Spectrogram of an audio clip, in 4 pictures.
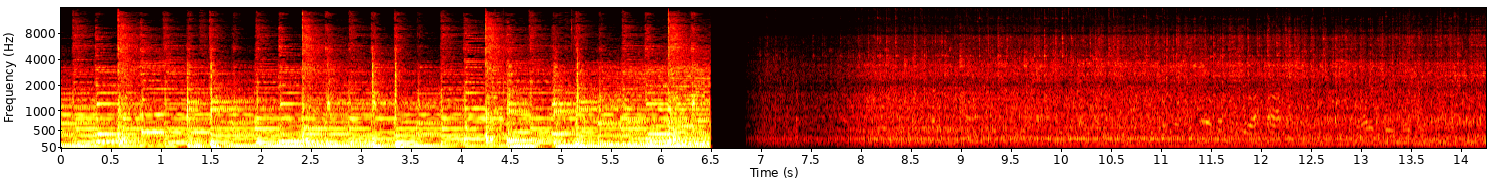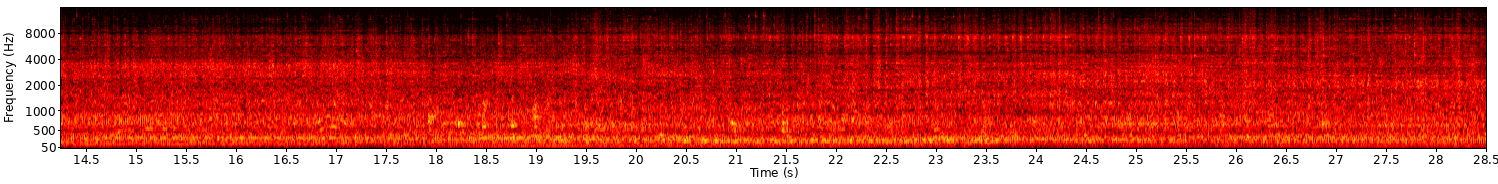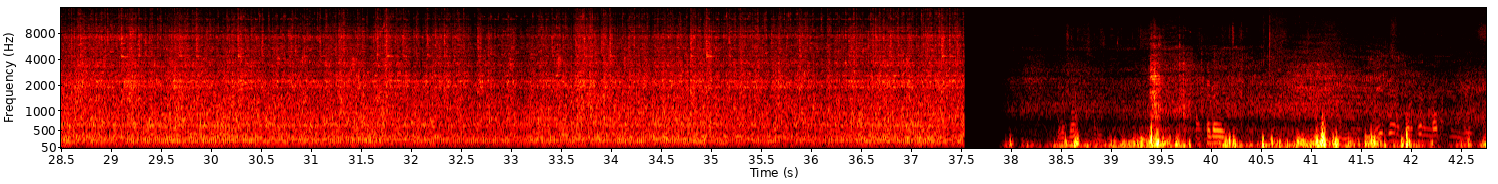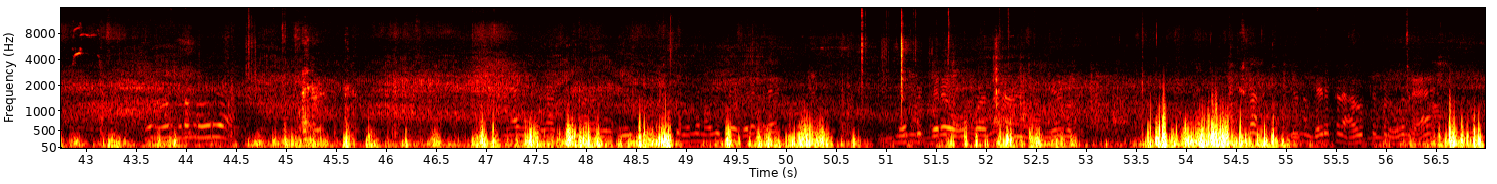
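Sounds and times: indistinct voices talking: 10.5s - 26.0s, 41.5s - 45.8s.

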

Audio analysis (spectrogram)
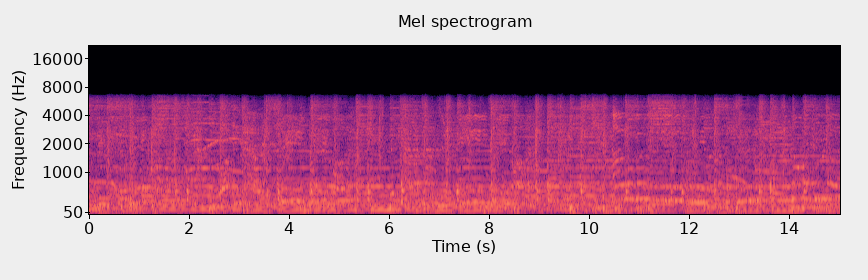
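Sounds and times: man singing: 0.0s - 9.6s, 10.4s - 15.0s
rock band playing: 0.0s - 15.0s.

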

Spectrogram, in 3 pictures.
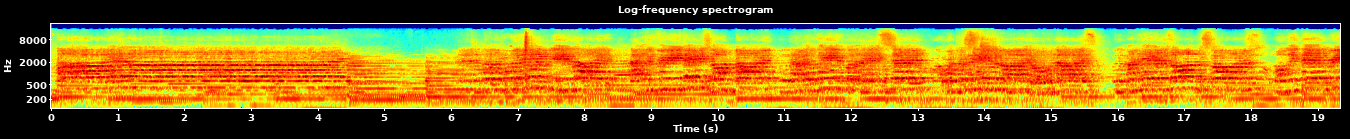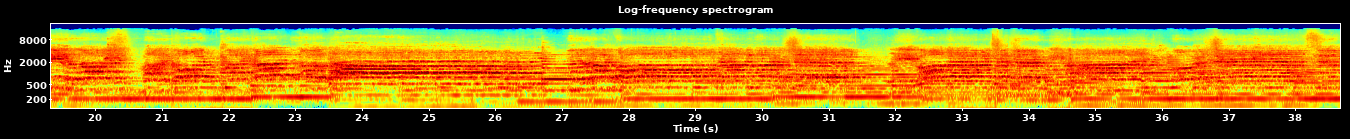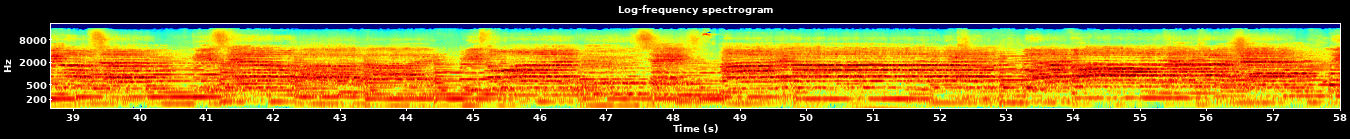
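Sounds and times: children's choir singing: 0.0s - 58.0s
instrumental accompaniment: 0.0s - 58.0s.

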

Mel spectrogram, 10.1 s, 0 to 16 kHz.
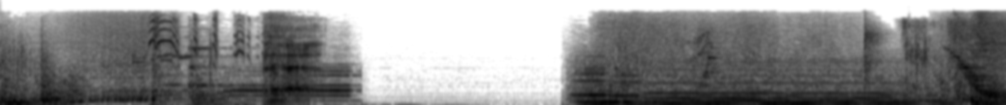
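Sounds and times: high squeaks: 1.5s - 2.7s.

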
